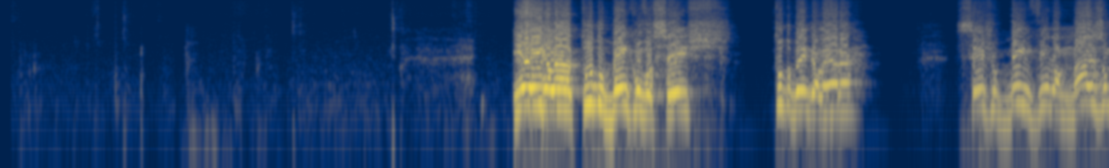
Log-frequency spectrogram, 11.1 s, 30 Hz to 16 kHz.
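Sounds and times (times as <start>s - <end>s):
faint clicks: 0.2s - 4.2s.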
